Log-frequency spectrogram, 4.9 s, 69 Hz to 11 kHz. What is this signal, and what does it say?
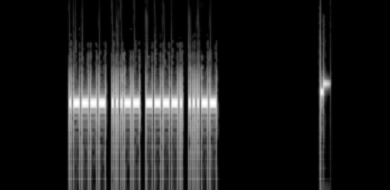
Morse code, heard as a keyed tone, about 44 wpm, 700 Hz. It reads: 1393
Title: Numbers - 4-Digit 45wpm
